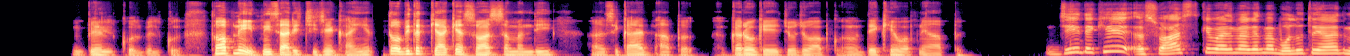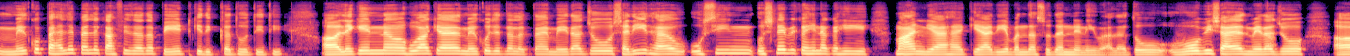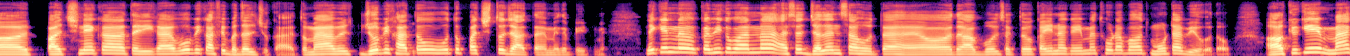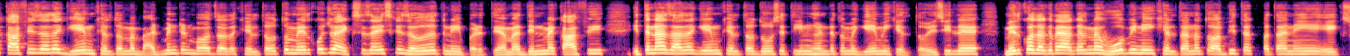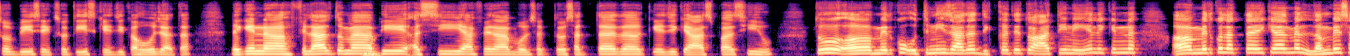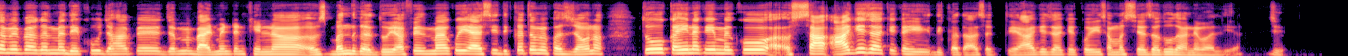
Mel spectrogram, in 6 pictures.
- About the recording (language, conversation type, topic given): Hindi, advice, पैकेज्ड भोजन पर निर्भरता कैसे घटाई जा सकती है?
- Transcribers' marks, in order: in English: "गेम"; in English: "एक्सरसाइज़"; in English: "गेम"; in English: "गेम"; unintelligible speech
